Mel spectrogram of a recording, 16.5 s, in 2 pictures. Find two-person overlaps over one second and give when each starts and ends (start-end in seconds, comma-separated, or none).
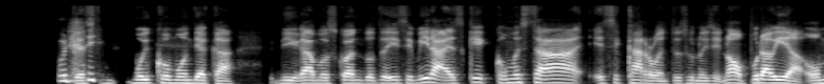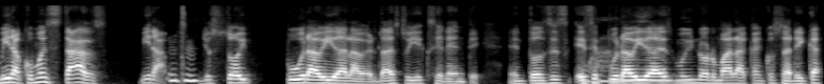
14.1-15.3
